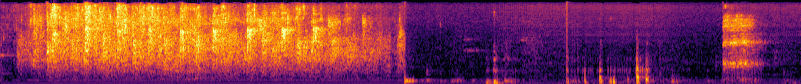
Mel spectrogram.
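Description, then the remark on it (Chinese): Audience applause welcoming a speaker from Shanghai to a Guan Yin Citta (Xinling Famen) sharing session, a dense steady patter of many hands clapping for about four seconds, then cutting off into scattered low thumps and brief rustling noises, with no talking. “下面让我们掌声欢迎。”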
